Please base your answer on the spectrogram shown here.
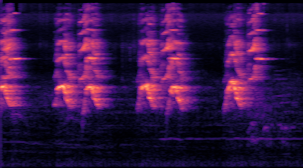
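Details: Pet talking parrot gives three loud phrases about a second apart, each a harsh two-part, word-like utterance with a rough, nasal tone, in a quiet indoor room.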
